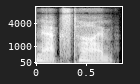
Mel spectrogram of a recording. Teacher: when native speakers say next time, we do not say both T sounds. We drop the first one.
